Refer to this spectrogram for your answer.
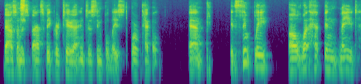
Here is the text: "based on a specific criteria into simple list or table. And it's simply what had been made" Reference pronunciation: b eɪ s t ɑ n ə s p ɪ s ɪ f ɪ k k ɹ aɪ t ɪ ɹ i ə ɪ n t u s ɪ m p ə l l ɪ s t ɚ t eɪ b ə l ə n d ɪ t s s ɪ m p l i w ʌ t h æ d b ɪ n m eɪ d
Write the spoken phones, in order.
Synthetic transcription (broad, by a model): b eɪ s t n ə s p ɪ s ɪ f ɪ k k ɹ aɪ t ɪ ɹ i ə ɪ n t u s ɪ m p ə l l ɪ s t ɚ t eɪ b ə l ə n ɪ t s s ɪ m p l i w ʌ t h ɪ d b ɪ n m eɪ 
